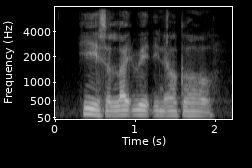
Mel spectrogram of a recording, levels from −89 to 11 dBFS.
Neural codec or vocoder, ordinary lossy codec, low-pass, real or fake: none; AAC, 48 kbps; 7.2 kHz; real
